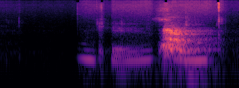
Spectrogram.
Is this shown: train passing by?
no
